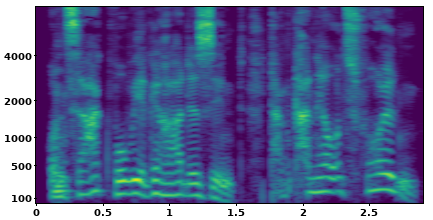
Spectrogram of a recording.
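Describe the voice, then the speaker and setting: A man's voice: mid-range voice, lively intonation, normal speed, slightly rough, no room sound, clean studio sound, pitched above the performer's own voice. Man voicing a determined, urgent young boy. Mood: urgent, secretive. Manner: hushed but urgent. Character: brave, determined young boy, urgently whispering his plans. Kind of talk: children's audiobook character voice.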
